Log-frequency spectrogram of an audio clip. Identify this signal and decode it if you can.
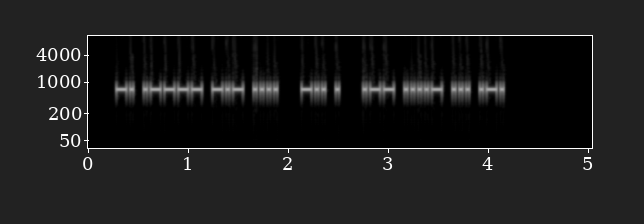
Morse code, heard as a keyed tone, about 34 wpm, 700 Hz. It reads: N1KH DE W4SR
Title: USA Callsign DE Callsign - 4 Characters - 35wpm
